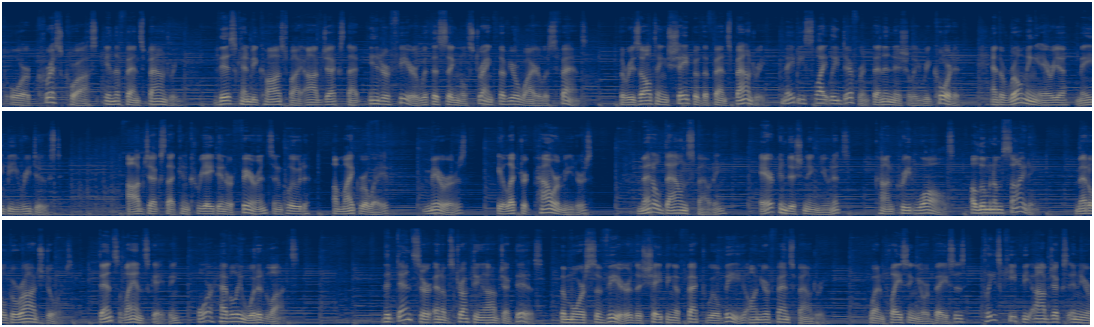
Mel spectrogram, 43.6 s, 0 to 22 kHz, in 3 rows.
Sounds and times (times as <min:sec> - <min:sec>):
Speech: 0:00.0 - 0:15.3, 0:16.2 - 0:22.4, 0:23.0 - 0:33.0, 0:34.2 - 0:43.5
Music: 0:00.0 - 0:43.5.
